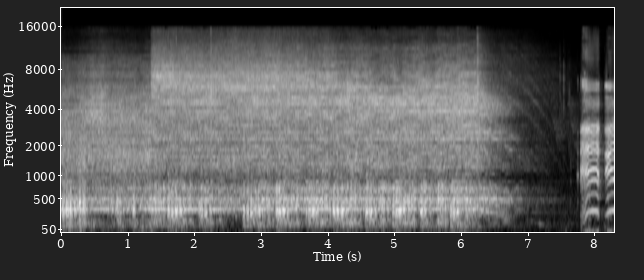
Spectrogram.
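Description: Electric hand mixer running steadily with a humming motor, its twin wire beaters creaming butter and powdered sugar in a plastic bowl. About six seconds in it is switched off and winds down.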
